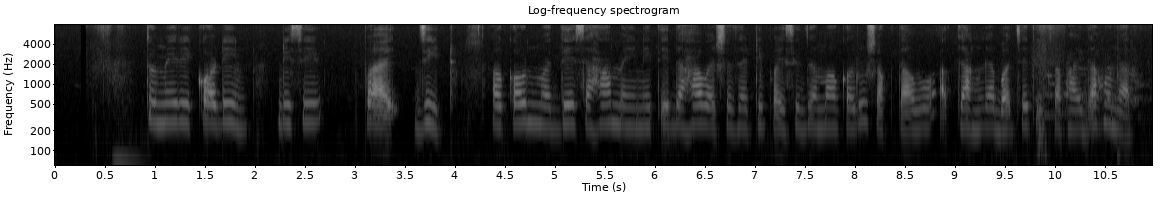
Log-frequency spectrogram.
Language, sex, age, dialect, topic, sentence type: Marathi, female, 31-35, Varhadi, banking, statement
